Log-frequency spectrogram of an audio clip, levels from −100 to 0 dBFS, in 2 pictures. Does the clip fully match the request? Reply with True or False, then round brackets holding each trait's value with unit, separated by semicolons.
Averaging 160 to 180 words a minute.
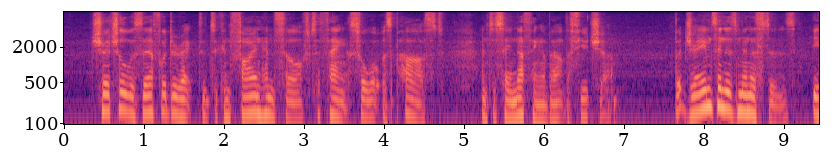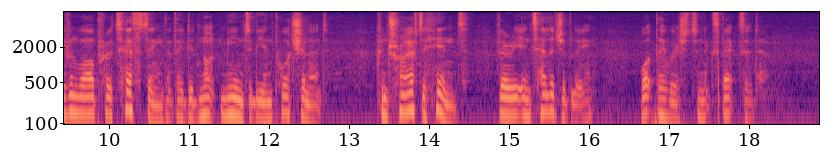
False (145 wpm)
